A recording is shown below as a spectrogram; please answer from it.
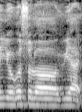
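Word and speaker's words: Yugoslavia: 1961 में इवो एंड्रिक जो कि यूगोस्लाविया के थे, यूगोस्लाविया इस तरह से इसका प्रोनाउंस करेंगे।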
